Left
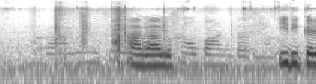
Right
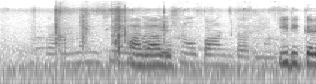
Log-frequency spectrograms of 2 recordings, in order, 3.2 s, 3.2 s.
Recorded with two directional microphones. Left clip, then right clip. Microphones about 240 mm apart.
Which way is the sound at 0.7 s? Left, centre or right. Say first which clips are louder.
Left 4 dB; centre.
